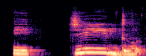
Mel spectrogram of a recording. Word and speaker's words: pedido: 'Pedido’, as in ‘jeans’.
